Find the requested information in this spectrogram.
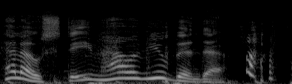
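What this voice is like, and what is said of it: Put-on British accent. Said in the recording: “They have a British accent... with the English accent... use your real voice”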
